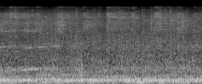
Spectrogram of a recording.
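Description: Loud music with a steady beat from a Mack Music Express ride's sound system, over the running of the ride's cars circling at speed.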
